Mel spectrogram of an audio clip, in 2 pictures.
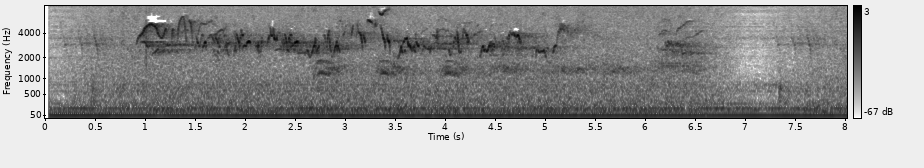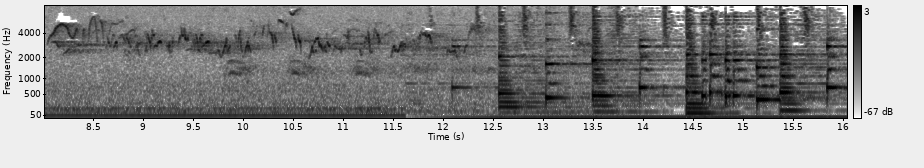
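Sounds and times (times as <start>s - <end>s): steady low hum: 0.0s - 15.0s
bird warbling and chirping: 0.3s - 6.7s, 7.5s - 12.6s.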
